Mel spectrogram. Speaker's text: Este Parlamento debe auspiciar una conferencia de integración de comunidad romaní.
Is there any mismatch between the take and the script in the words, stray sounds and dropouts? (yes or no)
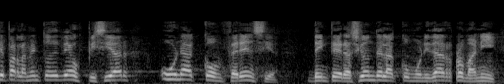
yes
